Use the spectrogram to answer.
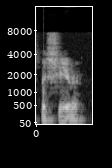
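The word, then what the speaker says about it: bichir: The term Bashir, pronounced Bashir, is derived from a name locals gave to the fish, thought to relate to a description of a whip.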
